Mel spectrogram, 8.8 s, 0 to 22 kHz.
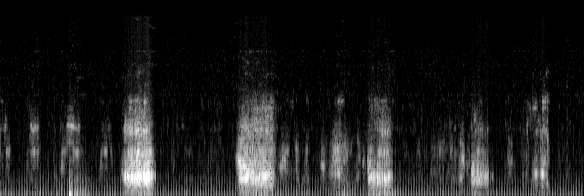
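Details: Carpathian red deer stag during the breeding-season rut (boncănit), Bucovina, Romania, 29 September 2022: two long, deep, rasping roars, followed by shorter, broken bellows and grunts that fade in strength.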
